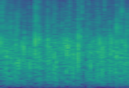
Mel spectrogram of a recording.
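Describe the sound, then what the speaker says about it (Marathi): A studio audience at a Marathi comedy show breaks into a short, dense burst of clapping that runs steadily and alone for under a second. "तुझ्यासाठी स्पेशल टाळ्या"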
